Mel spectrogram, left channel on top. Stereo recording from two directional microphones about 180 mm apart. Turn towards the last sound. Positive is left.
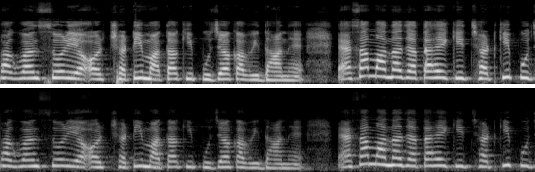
turn(degrees=30)  # may be behind; listen again after turning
